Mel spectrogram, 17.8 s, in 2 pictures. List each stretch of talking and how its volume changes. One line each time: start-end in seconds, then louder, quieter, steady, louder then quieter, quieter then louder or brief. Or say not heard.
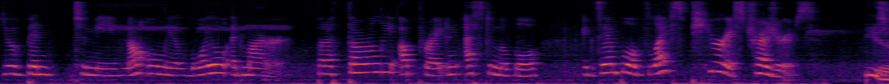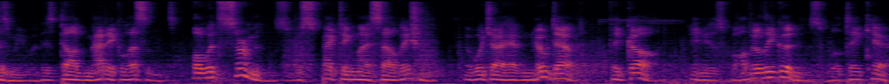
0.0-17.7 steady.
